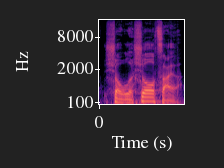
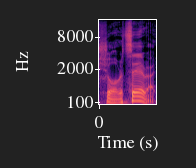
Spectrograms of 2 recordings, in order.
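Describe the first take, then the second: First: "Shore Tyre", just like shore plus tyre; "Shore Tyre" as two plain English words; disputed pronunciation. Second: "Shore Rattire", extra syllable, ending like "teh-ray"; "Shore Rattire" in three-syllable corrected form; corrected pronunciation. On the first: Shown as a demonstration. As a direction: say "Tyre" like a car tyre. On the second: Retold or imitated. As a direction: say "Rattire" as ra-TEER-ay. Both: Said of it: "You're pronouncing it wrong".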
